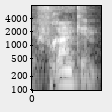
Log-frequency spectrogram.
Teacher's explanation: so it's like the r is kind of more in the back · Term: rolling r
